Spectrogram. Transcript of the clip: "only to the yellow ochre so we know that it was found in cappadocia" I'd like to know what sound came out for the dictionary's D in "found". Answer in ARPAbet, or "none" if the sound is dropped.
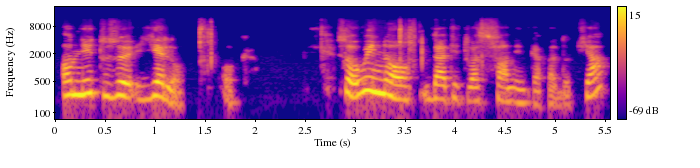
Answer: none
